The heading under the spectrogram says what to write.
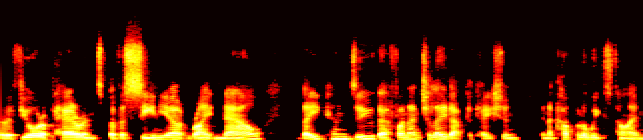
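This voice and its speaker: The voice moves at a fairly quick pace with very wide pitch swings. The sound is dry and close, with no echo. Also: man, fairly high pitch for a man. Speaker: college admissions representative. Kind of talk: presentation. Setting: video call. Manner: fast.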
